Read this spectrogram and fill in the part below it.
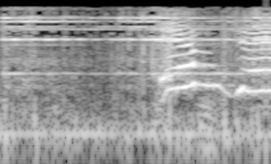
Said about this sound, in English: I'll hold the phone. Here's your bell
